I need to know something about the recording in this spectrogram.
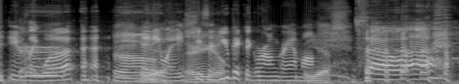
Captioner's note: laughter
